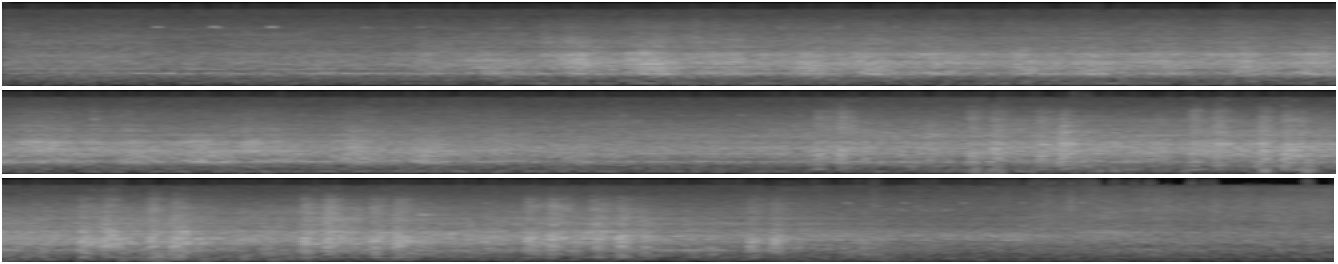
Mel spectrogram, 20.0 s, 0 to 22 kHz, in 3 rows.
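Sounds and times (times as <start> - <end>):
faint steady noise: 0.0 - 20.0
train wheels clacking over rail joints: 2.4 - 9.6, 10.6 - 17.9.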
